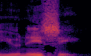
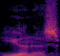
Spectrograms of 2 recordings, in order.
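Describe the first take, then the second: First: The name has its original Greek pronunciation. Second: The name has its usual American English pronunciation. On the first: "it's literally Eunice in the Greek" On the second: "in the United States of America, we pronounce that Eunice"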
